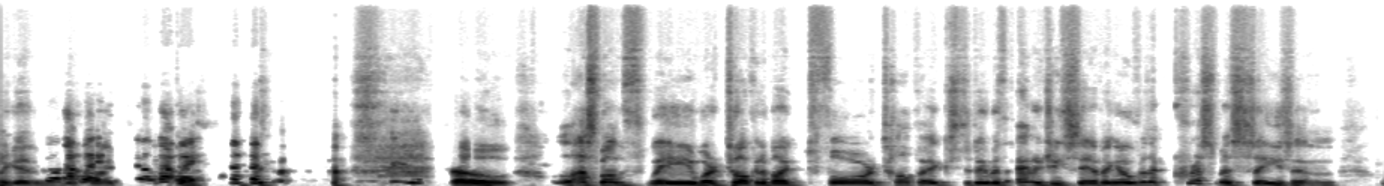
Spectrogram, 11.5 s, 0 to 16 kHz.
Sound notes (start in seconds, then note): 2.8 laughs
